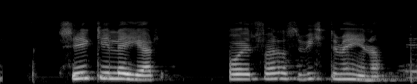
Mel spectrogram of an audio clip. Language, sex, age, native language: Icelandic, female, 12, Icelandic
